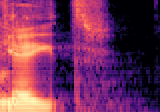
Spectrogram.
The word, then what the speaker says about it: Gaetz: I think it's Gates. Mike Gates. – Well, his name is fucking stupid, like his hair. – It's spelled stupid. It's spelled Gaetz. – Yeah, Gates, whatever. Matt Gaetz, and I'll repeat it, who looks like his daddy is a lawyer and bails him out regularly for DUIs.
